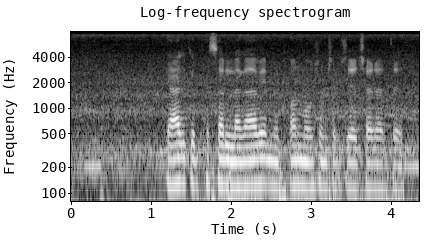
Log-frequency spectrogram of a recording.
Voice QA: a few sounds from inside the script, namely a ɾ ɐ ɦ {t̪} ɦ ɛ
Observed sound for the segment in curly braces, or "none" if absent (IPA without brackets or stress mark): t̪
